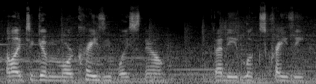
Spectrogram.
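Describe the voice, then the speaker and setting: A woman's voice: lowish voice, level tone, fairly quick, music in the background. A woman hosting a let's play, giving casual, sweary game commentary and often talking to the game. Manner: sweary, exclaiming, talks to the game.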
